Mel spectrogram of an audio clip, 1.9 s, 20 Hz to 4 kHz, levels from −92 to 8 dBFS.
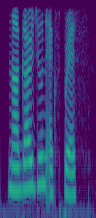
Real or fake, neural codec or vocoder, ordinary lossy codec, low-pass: real; none; none; 3.6 kHz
